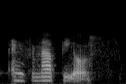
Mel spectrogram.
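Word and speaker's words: Evnapios (Ευνάπιος): So we know her story through another philosopher, another Neoplatonist called Evnapios. That's the Greek pronunciation.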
